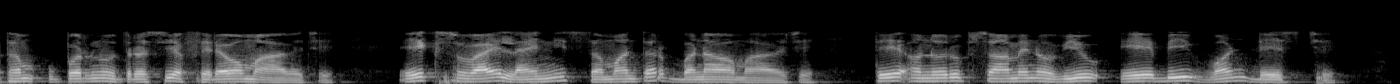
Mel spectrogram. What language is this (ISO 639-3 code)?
guj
